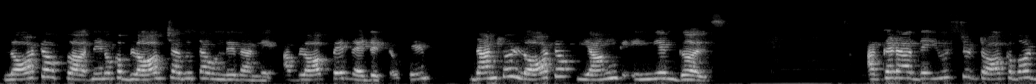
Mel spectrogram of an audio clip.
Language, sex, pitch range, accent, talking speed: English, female, 225-285 Hz, Indian, 120 wpm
